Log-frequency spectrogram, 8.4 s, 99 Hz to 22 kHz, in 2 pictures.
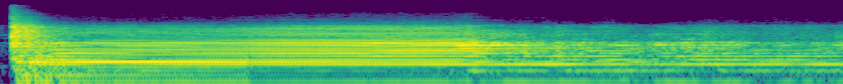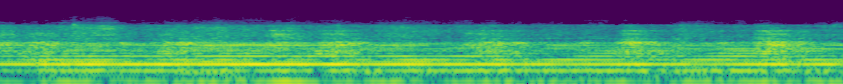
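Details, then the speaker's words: Old Sureweld transformer welder bought 1999, unused about six months, plugged in: steady deep mains hum with strong buzzing overtones and rattly vibration; always loud, owner suspects the transformer core halves vibrating, unconfirmed. "And like I said, this thing has always been really loud. I think the core inside of the two halves of the transformer is vibrating or something."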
